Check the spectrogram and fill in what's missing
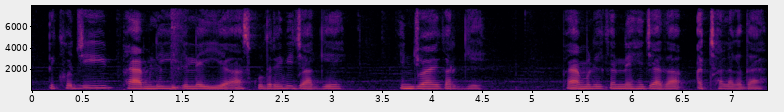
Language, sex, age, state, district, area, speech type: Dogri, female, 60+, Jammu and Kashmir, Reasi, rural, spontaneous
